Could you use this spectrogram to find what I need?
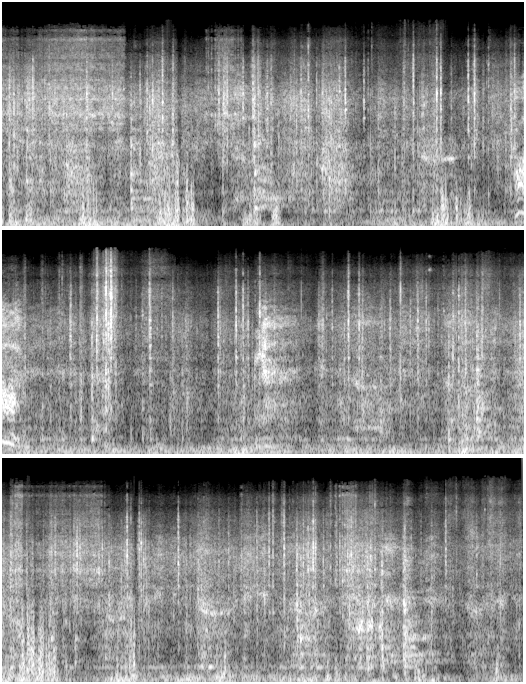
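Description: A bicycle frame rattles and clatters over bumps.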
